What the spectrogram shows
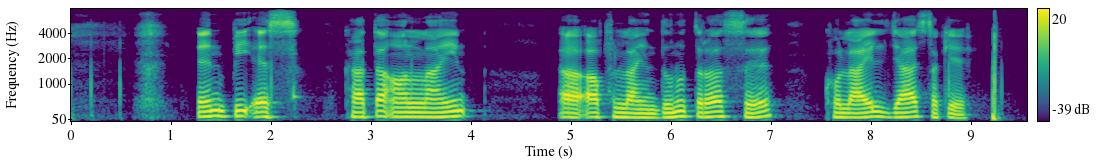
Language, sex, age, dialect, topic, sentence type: Maithili, male, 25-30, Eastern / Thethi, banking, statement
